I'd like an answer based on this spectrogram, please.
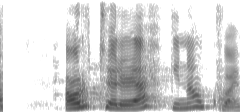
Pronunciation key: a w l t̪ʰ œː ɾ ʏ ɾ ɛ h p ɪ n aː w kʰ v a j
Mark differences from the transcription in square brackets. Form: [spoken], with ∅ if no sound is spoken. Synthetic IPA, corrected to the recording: a w [ɾ] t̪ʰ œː [l] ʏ ɾ ɛ h [c] ɪ n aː w kʰ v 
